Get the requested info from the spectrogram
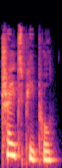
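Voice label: "tradespeople", British English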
